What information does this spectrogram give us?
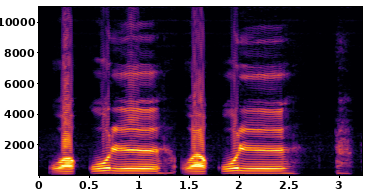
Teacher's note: Pada lafal wa qulna ya, qa salah satu huruf yang dia kita namakan dengan salah satu sifatnya adalah sifat huruf isti'ala, yang mana pangkal lidah kita harus kita angkat sehingga terdengar suara qa-nya menebal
